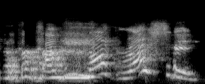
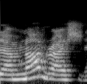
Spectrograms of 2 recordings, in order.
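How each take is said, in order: First: "I'm not Russian" drawn out slowly, higher, with weight on "not"; slow firm denial. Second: Said in the usual way. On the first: Retold or imitated. Retelling her denial to the ayi at the rink, slow and emphatic. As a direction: spell out each word to end the argument. She's arguing with me.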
